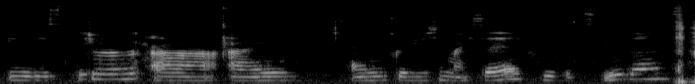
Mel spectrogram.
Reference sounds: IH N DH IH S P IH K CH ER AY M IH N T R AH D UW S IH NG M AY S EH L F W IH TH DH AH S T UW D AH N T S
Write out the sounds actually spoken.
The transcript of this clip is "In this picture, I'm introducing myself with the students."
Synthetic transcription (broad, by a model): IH N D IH S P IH CH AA AY M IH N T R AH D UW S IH NG M AY S EH L F W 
